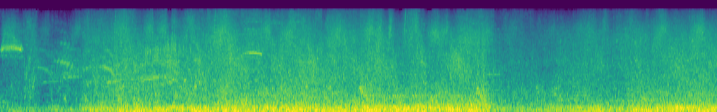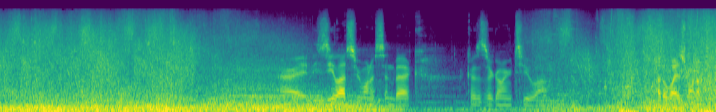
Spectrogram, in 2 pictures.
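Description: Laser weapons zap and hum rapidly in a loud battle.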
